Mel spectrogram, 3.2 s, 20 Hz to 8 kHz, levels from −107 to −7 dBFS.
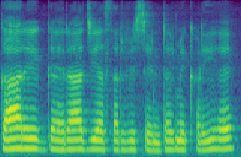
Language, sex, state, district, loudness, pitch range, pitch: Hindi, female, Uttar Pradesh, Lucknow, -20 LUFS, 170-185 Hz, 175 Hz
